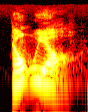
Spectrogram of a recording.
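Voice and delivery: normal talking voice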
